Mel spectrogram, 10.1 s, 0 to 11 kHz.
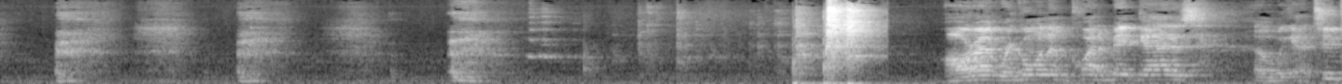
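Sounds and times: metal bar clanking on floor: 4.7s - 6.7s.

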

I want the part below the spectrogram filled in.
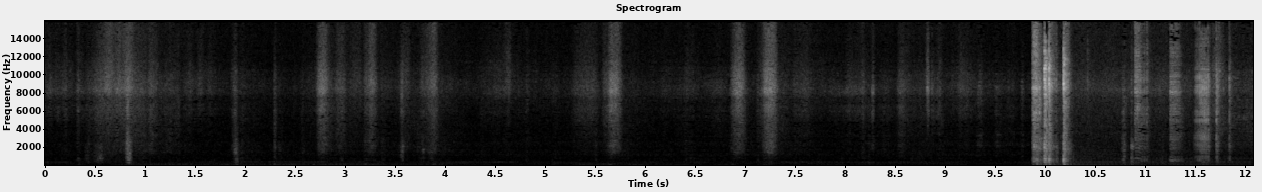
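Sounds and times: soft rubbing: 0.0s - 9.8s.

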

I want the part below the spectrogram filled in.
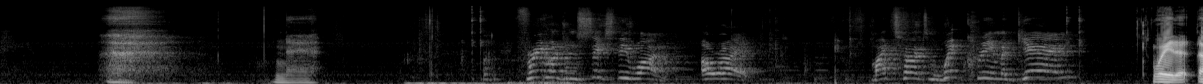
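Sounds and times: man sighing: 1.0s - 2.2s.

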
